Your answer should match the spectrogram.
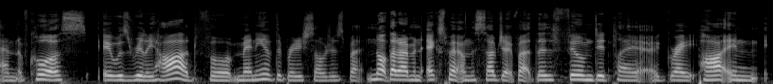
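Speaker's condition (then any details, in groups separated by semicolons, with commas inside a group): No condition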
